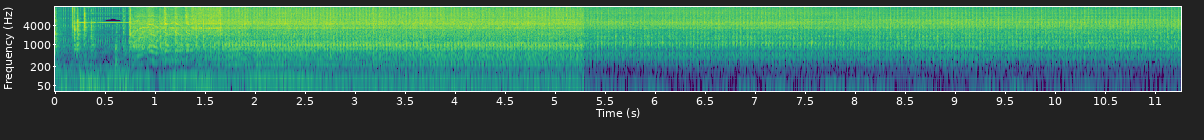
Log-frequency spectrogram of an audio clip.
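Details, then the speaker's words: Honda Accord with a broken timing belt, not an engine fault: cold start settling to idle with a loud, fairly regular knock about three per second from the belt end under the hood. "it turns out it was a timing belt so i'm super excited that it was just something as simple as that and nothing to do with the motor"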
